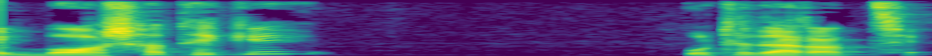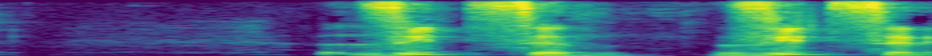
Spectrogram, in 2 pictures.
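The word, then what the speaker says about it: sitzen: জিটসেন, জিটসেন এটা কিন্তু সিটজেন না, অ্যাকচুয়ালি এটা ঝ, অনেক সময় বলেছিলাম আমি এসটা ঝ এর মতো প্রোনাউন্সিয়েশন হয়, তেমনটা এখানে।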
